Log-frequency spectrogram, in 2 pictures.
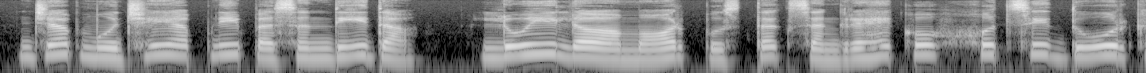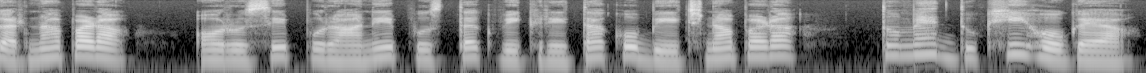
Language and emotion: Hindi, sad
